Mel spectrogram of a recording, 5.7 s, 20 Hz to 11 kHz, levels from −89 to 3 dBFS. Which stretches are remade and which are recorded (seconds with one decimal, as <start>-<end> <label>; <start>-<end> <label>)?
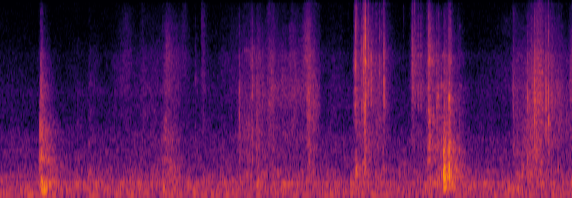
0.0-5.7 recorded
